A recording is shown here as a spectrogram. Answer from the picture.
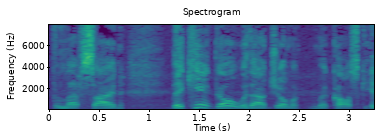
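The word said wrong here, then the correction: Michalski: It's actually Mahalski. Forgive the mispronunciation. Mahalski remains down on his knees as they go to a timeout on the field, so we'll take it.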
